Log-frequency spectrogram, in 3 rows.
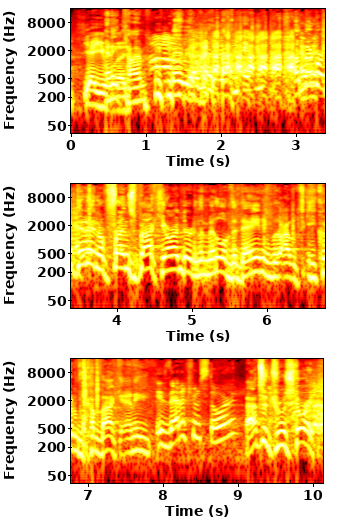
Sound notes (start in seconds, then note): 1.1 laughter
